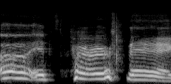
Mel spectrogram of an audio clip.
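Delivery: put-on very loud, high, innocent child voice. Retelling how Matt looked in the mirror at his paint: Matt's innocent kid way. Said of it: "in the most innocent kid way".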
